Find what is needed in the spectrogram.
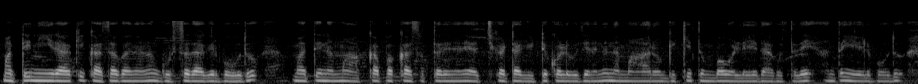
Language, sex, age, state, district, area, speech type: Kannada, male, 45-60, Karnataka, Tumkur, rural, spontaneous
